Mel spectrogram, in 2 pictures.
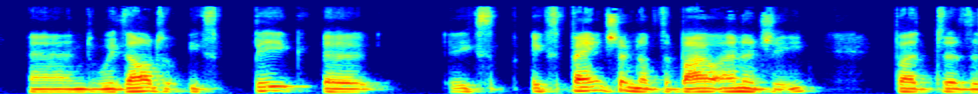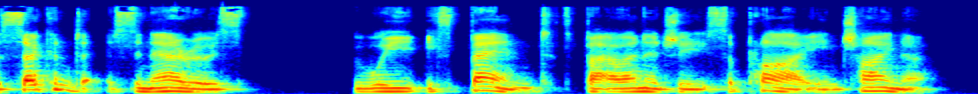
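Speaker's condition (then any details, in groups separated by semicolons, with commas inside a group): No condition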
